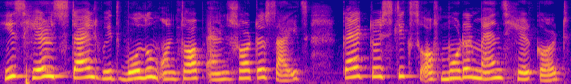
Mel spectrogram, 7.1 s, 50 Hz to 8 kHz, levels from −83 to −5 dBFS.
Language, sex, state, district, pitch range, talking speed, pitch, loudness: English, female, Sikkim, Gangtok, 235-300 Hz, 120 wpm, 270 Hz, -15 LUFS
